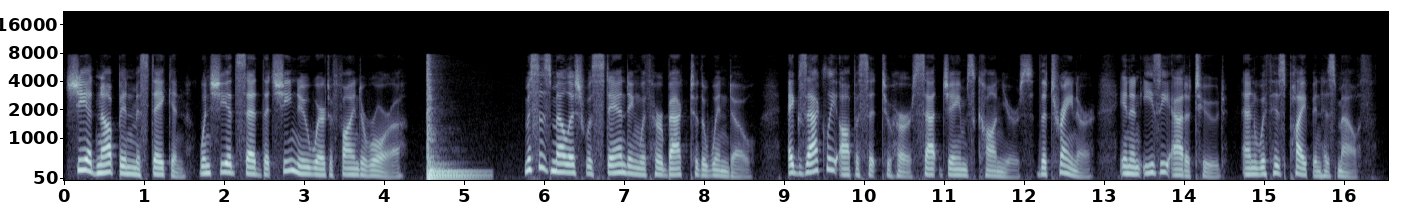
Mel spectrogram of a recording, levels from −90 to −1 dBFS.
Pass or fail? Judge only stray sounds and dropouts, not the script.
fail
